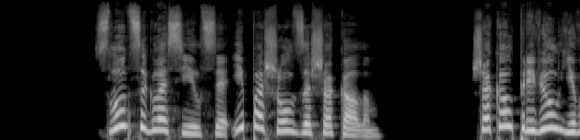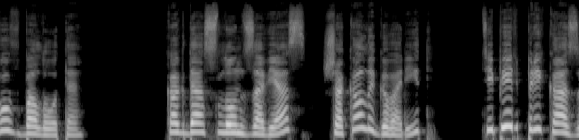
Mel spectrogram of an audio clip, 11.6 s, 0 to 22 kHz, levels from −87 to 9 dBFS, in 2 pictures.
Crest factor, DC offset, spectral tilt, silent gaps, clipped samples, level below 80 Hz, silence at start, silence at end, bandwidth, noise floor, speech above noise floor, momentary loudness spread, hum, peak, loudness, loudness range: 18 dB; under 0.1%; -5 dB/octave; none; under 0.1%; -46 dBFS; 1 s; 0 s; 18.5 kHz; -87 dBFS; 70 dB; 11 LU; none; -2 dBFS; -18 LUFS; 2 LU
